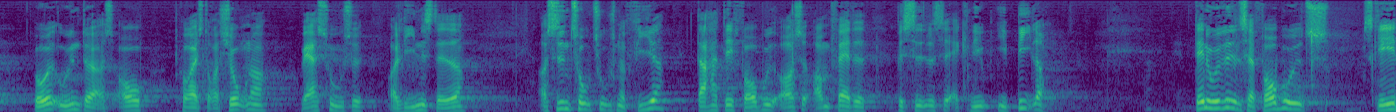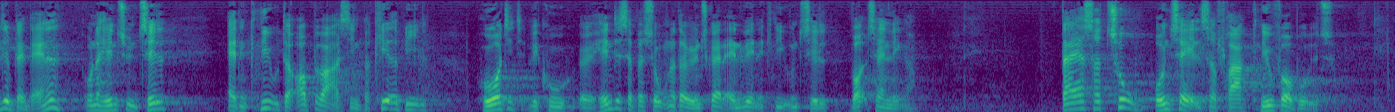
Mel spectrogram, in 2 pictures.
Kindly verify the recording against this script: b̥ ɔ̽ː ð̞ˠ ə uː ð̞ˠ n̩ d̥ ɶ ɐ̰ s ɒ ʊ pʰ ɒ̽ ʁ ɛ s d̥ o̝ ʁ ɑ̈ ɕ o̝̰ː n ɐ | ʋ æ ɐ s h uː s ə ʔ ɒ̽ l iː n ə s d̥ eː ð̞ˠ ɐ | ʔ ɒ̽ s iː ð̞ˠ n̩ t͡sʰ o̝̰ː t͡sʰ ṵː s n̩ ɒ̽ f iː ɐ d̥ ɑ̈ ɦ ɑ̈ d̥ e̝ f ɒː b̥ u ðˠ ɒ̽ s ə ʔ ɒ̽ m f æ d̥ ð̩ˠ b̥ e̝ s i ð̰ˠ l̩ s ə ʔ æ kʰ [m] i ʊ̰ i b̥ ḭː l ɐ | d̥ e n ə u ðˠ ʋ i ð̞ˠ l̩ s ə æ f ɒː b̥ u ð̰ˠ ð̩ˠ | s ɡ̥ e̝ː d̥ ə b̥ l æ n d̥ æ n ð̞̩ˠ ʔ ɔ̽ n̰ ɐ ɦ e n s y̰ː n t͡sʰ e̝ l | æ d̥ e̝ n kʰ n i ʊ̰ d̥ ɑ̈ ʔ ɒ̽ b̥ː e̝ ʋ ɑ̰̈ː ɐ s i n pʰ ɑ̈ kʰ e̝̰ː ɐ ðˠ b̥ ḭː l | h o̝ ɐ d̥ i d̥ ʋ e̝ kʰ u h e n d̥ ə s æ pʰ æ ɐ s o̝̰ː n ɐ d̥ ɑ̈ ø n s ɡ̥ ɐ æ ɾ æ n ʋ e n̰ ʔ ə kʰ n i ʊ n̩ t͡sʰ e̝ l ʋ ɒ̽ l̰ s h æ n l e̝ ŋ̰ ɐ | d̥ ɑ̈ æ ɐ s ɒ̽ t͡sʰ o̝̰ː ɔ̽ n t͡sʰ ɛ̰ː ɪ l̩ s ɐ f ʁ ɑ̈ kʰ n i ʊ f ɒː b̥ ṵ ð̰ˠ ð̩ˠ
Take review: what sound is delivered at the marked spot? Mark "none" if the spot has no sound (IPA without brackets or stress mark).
n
